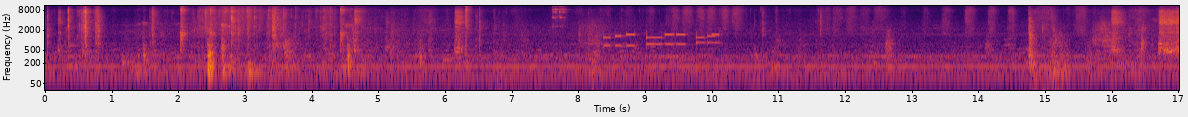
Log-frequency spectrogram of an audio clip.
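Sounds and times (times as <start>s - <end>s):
faint steady hum: 4.9s - 15.8s
phone keypad dialing tones: 8.4s - 10.2s.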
